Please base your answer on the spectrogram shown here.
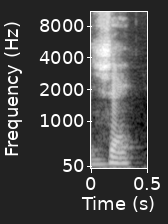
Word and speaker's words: j'aie: with the final he, but the pronunciation is the same as the indicative, so we say j'ai in both cases. Elle l'a fait sans que j'aie besoin de lui dire.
